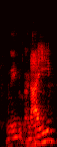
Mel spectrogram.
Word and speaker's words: Nighy: Nighy? Nighy, is that how you pronounce his name?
